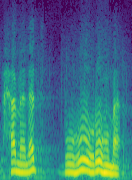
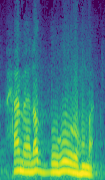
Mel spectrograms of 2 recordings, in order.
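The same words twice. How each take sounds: First: The t is pronounced clearly before the z sound. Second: The t merges into the following z sound. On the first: The speaker calls it right. "ولكن يقول حملت ظهورهما فيظهر التاء" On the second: The speaker calls it wrong. "لا يقول مثلا"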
